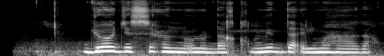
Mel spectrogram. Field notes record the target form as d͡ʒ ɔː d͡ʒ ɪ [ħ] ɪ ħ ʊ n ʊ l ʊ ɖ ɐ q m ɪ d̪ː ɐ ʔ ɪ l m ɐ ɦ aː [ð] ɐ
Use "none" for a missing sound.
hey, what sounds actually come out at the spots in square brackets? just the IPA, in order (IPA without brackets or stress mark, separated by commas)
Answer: s, ɣ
